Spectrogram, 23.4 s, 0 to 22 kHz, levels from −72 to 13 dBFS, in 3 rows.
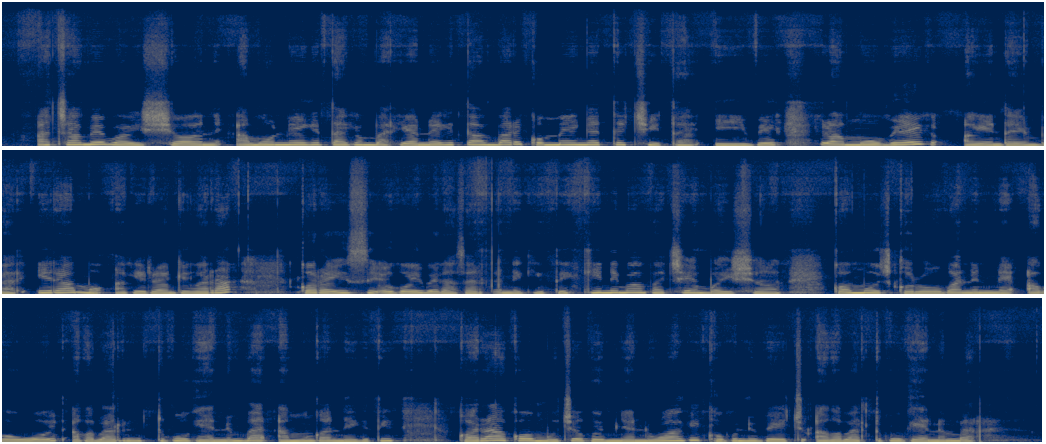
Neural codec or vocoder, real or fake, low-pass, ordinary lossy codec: codec, 44.1 kHz, 7.8 kbps, DAC; fake; none; none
